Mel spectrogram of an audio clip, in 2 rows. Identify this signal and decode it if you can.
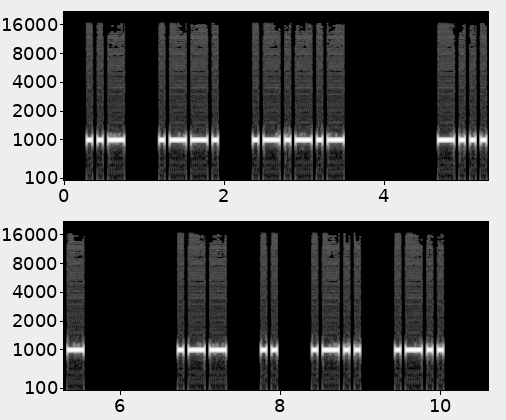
Morse code, heard as a keyed tone, about 18 wpm, spaced as for 12 wpm, 1000 Hz. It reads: UP. <BT> WILL
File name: qotdfiles / 12wpm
